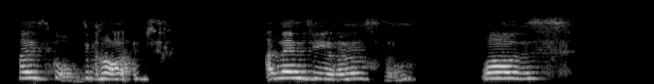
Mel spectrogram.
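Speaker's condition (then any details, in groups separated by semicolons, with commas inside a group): Cerebral palsy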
